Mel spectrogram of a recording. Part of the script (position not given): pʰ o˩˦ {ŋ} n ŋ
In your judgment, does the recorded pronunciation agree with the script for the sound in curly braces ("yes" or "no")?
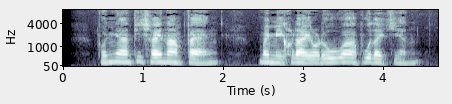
no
